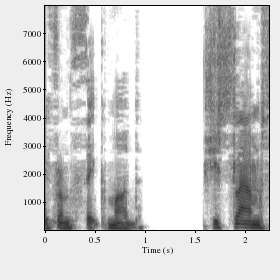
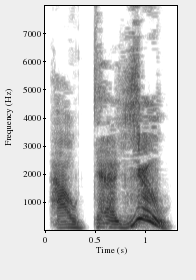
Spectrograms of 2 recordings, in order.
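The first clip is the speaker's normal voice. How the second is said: slow, louder angry retort; spat angrily; 4 semitones higher, 4 dB louder, slower than usual. A narrator's reading. Narrator spitting back at Devi, angry. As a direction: spit the words back at her. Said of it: "I spat back angrily".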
